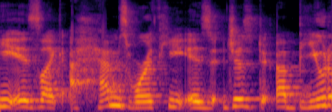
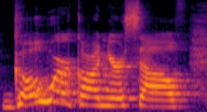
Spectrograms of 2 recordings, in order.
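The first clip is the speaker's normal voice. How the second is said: exasperated advice; 6 semitones higher than usual. Real, not acted. Telling a character off.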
